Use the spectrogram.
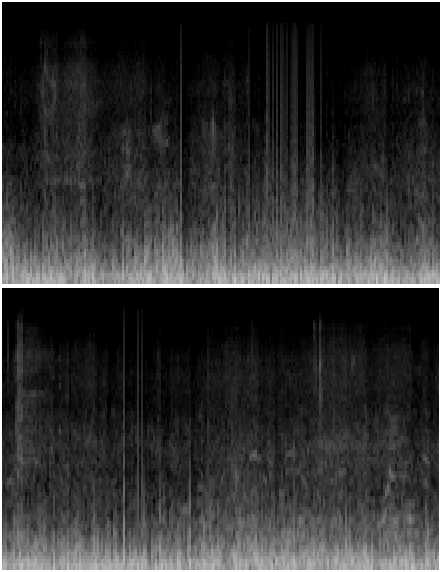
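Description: Steady wind buffets the microphone at an outdoor match between Portugal and Great Britain, a low rumbling roar that runs the whole time. Faint voices sit underneath it.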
